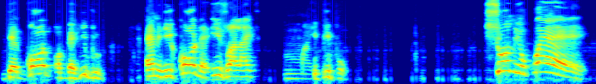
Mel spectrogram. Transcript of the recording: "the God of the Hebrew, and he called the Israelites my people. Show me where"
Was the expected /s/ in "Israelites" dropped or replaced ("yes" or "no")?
yes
